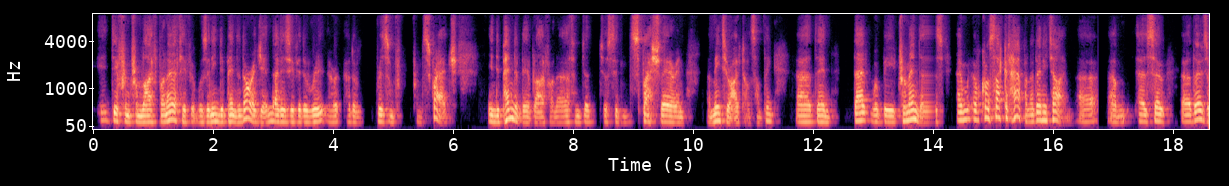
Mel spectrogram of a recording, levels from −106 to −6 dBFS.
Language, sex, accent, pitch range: English, male, British, 120-145 Hz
